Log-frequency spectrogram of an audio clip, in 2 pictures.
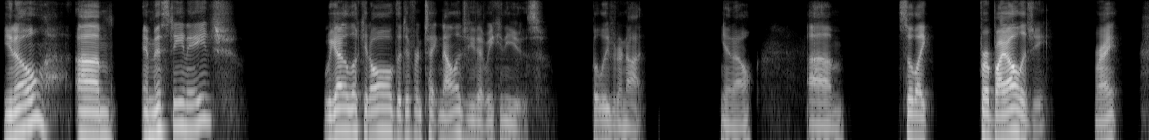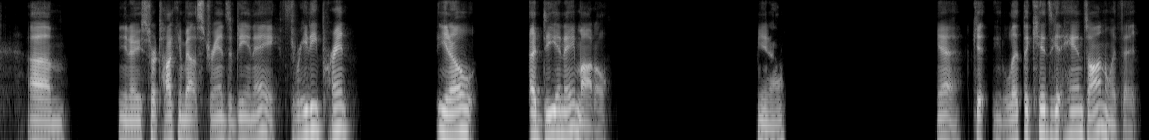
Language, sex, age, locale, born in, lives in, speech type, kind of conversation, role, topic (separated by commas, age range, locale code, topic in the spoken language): English, male, 30-34, en-US, United States, United States, conversation, podcast, guest, What are some ways to inspire curiosity and excitement in learning?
